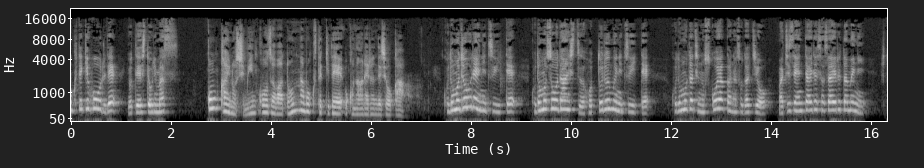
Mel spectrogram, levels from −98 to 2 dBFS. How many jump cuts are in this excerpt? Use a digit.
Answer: 2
